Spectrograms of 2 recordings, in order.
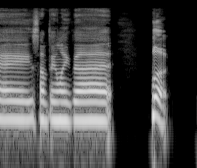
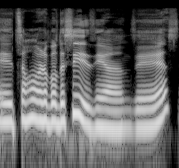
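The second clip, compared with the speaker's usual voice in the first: slow, put-on Italian-accented English; 2 semitones lower than usual. Answering a request to say the show's name in Italian: Italian accent. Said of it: "How would you say horrible decisions in Italian?".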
